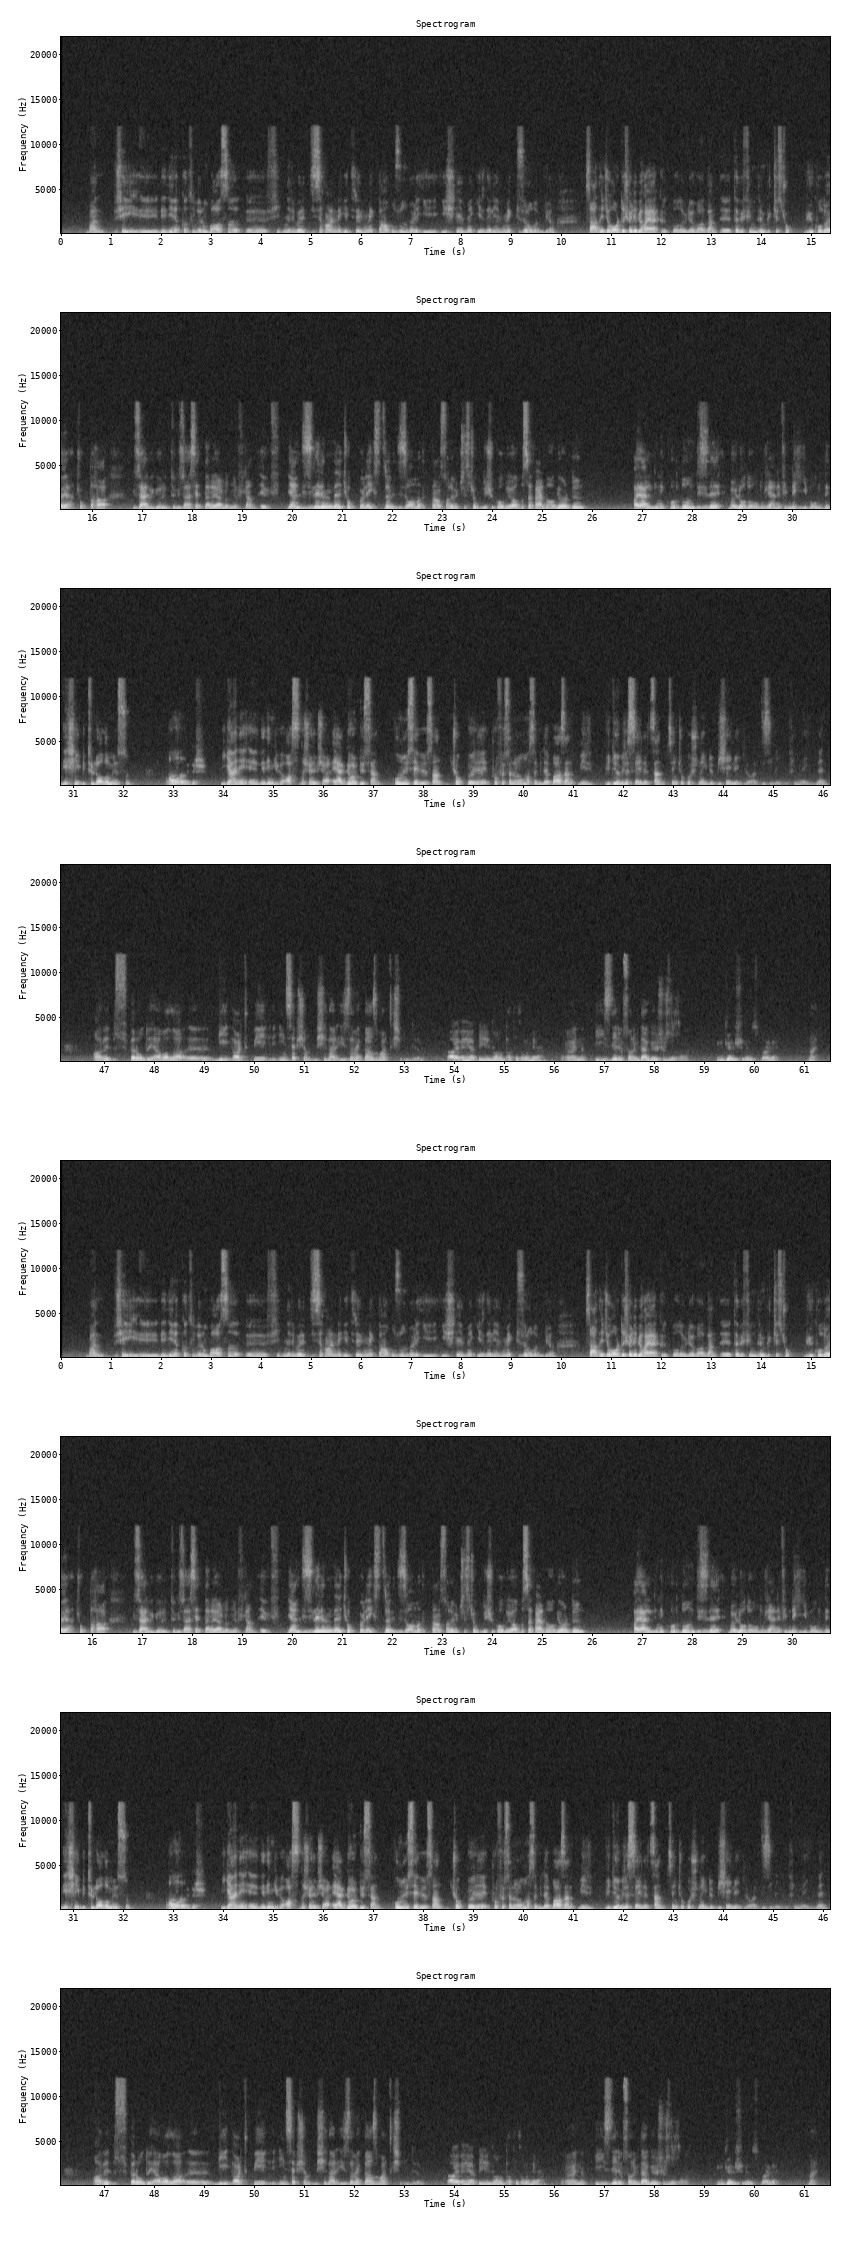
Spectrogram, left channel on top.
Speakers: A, on the right; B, on the left.
A: Ben şeyi e, dediğine katılıyorum. Bazı e, filmleri böyle dizi haline getirebilmek, daha uzun böyle i- işleyebilmek, irdeleyebilmek güzel olabiliyor. Sadece orada şöyle bir hayal kırıklığı olabiliyor bazen. E, tabii filmlerin bütçesi çok büyük oluyor ya. Çok daha güzel bir görüntü, güzel setler ayarlanıyor falan. E, f- yani dizilerin de çok böyle ekstra bir dizi olmadıktan sonra bütçesi çok düşük oluyor. Bu sefer de o gördüğün hayalini kurduğun dizide böyle o da olur yani filmdeki gibi olur dediği şeyi bir türlü alamıyorsun.
B: Ha,
A: Ama
B: olabilir.
A: yani e, dediğim gibi aslında şöyle bir şey var. Eğer gördüysen, konuyu seviyorsan çok böyle profesyonel olmasa bile bazen bir video bile seyretsen senin çok hoşuna gidiyor bir şeyle ilgili olarak diziyle ilgili, filmle ilgili. Abi süper oldu ya valla. E, bir artık bir Inception bir şeyler izlemek lazım artık şimdi diyorum.
B: Aynen ya bir nolum patlatalım yine.
A: Aynen. Bir izleyelim sonra bir daha görüşürüz o zaman.
B: Görüşürüz. Bay bay.
A: Bye.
